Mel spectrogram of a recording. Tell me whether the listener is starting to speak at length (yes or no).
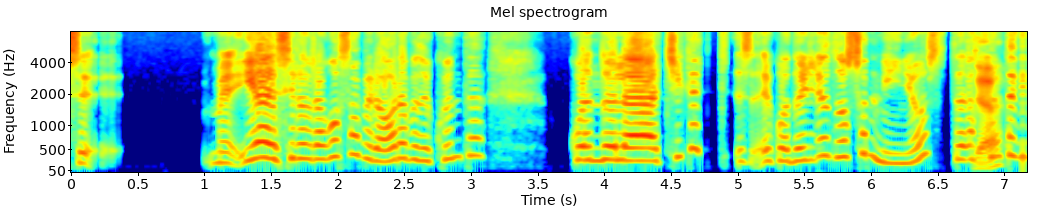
no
